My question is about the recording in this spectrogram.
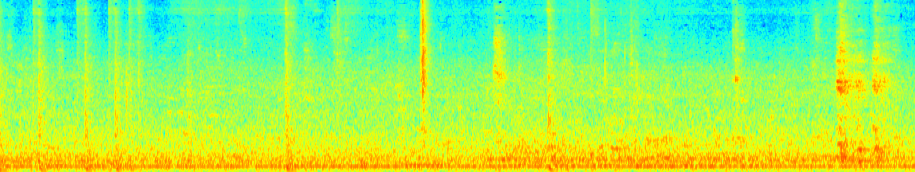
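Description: Hall ambience around a chess board: a steady low hum with faint murmur of onlookers, broken by a few sharp clicks, the strongest about four seconds in.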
